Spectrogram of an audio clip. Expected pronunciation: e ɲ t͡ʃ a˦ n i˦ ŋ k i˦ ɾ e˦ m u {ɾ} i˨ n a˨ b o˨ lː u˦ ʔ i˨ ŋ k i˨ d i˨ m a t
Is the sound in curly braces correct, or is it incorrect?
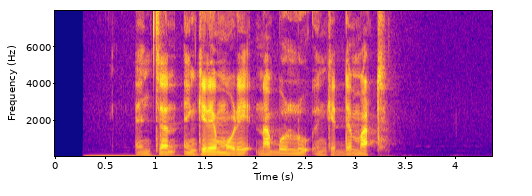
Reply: correct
